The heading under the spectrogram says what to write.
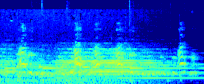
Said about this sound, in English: A farm dog answered the train, and then a second dog joined in. They sang out, trains and dogs, for a real long time.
